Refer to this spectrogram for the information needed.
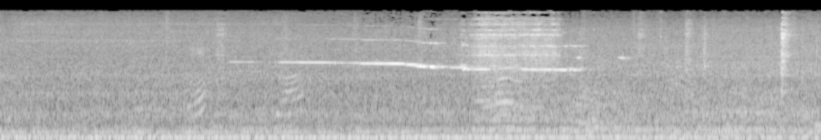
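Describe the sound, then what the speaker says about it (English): A train rolls along with a steady low rumble, a drawn-out high wheel squeal and some brief brake hiss, heard from nearby at a station. "There's the train."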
